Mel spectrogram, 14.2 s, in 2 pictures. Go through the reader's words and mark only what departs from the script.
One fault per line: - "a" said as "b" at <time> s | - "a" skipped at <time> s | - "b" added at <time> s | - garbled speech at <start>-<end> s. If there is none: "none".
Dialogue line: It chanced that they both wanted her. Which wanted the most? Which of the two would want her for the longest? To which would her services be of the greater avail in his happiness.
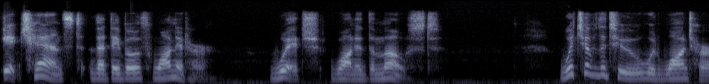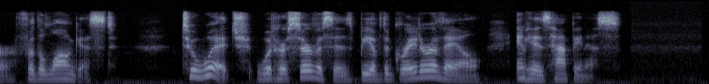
none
